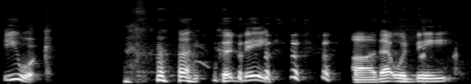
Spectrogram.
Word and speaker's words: Ewok: I'm pretty sure it's pronounced Ewok.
